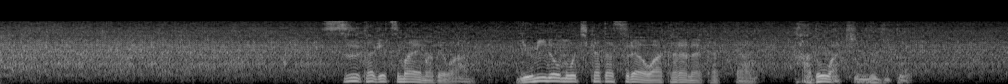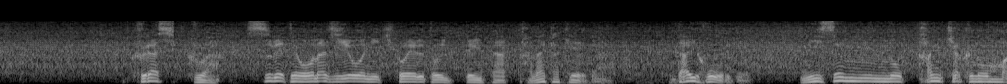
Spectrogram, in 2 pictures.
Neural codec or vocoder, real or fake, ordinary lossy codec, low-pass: codec, 16 kHz, 16 kbps, FunCodec, trained on Chinese and English, 50 frames a second; fake; none; none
